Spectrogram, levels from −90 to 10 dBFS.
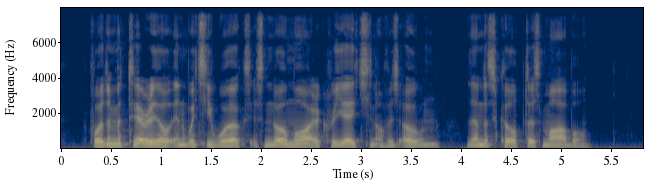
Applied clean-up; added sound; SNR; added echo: none; none; none; none.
